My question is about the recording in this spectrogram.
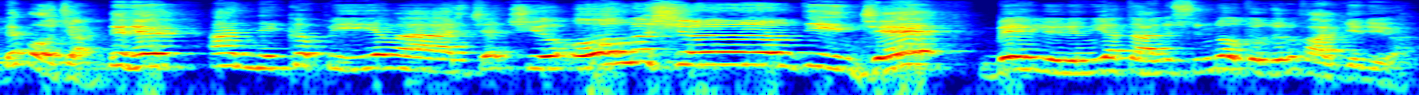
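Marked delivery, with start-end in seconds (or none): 2.9-4.0 drawn-out, higher-pitched motherly call; doting mother. Acted. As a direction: call sweetly to your son, stretching it. Mother calls to her son.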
